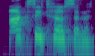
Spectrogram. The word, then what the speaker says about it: oxytocin: We have an adventure for the hug drug that you talked about, the oxytocin.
